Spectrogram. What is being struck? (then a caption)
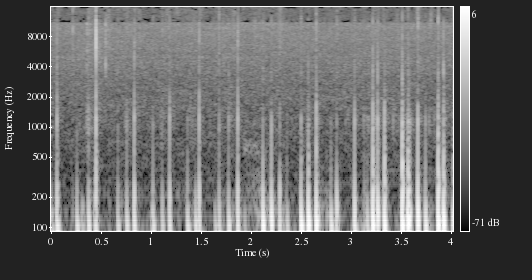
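Round cork board. Long fingernails tap and scratch the rough surface of a round, flat, solid cork board about the size of a plate, held close to the microphone. About twenty quick, dull, low thuds come in an uneven rhythm, each dying away almost at once, and they grow louder and denser toward the end.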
